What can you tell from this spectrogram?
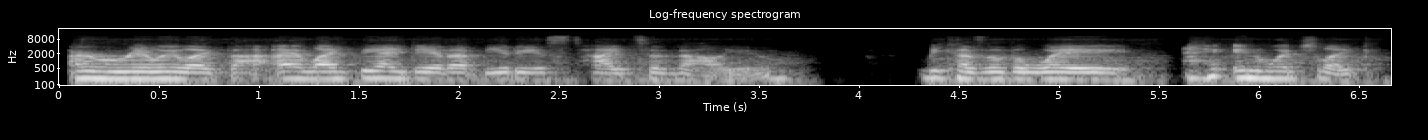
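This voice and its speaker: Eager, chatty woman with a lower voice, speaking on a video call. Faint background noise sits under her talk. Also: fairly even intonation, normal speed, muffled recording. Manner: eager, chatty, laughing between points. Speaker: workshop participant. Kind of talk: casual discussion.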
